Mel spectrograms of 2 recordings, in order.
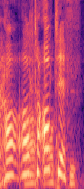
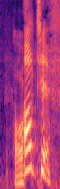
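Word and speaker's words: araf: How do you say slow down in Welsh? – Yeah, Altif. Altif.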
